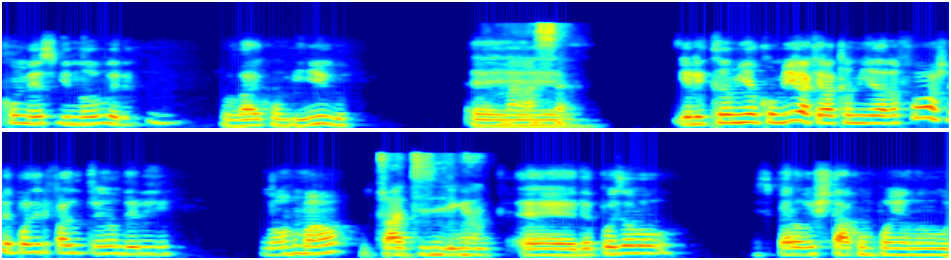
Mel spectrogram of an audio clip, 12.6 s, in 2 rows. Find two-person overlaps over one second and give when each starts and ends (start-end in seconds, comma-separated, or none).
none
